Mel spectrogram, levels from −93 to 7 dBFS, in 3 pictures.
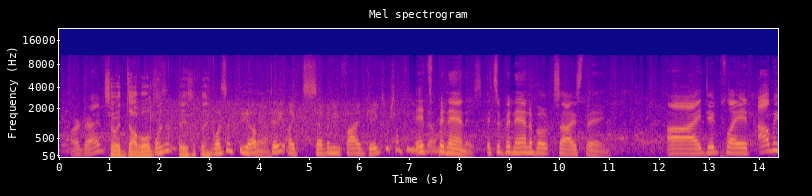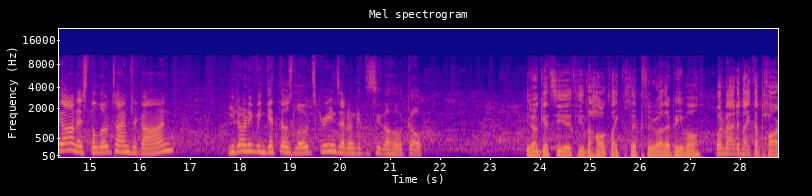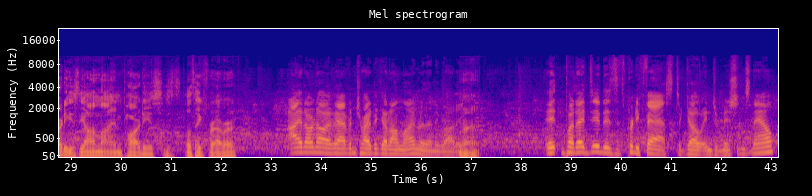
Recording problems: wrong speed and pitch; too slow and too low; 0.7 times normal speed
murmuring crowd; noticeable; throughout; 15 dB below the speech

